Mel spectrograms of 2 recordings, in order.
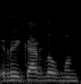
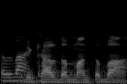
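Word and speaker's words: Ricardo Montalbán: honoring rro Ricardo monan you can't say his name you have to say Ricardo monan Ricardo monan and then you should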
